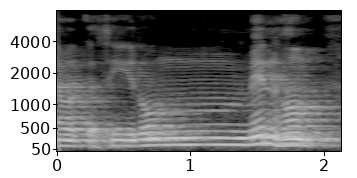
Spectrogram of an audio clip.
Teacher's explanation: را کو تنوین کی، دو پیشوں کی تنوین کی وجہ سے پر پڑھیں گے اور میم سے ملائیں گے. ادغام ہوگا، ادغام ناقص غنہ ہے.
